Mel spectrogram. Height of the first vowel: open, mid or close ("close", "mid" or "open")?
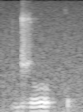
close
